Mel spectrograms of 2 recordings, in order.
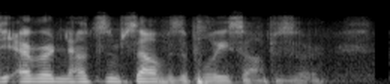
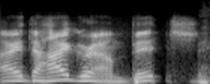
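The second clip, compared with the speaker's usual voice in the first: surly, loud voice pitched higher; 5 semitones higher, 5 dB louder than usual. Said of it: "surly Kenobi in the back".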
